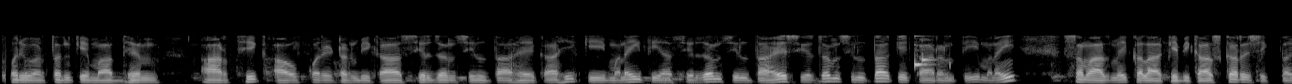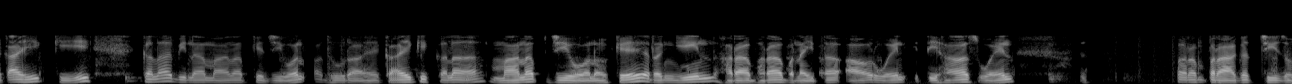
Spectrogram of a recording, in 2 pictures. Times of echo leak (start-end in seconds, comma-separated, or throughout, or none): 0.00-0.27, 1.92-18.66, 20.77-25.84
